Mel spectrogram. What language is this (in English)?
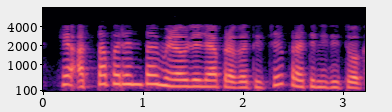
Marathi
